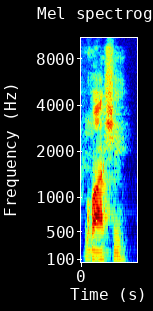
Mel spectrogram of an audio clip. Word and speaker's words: Quarshie: Well, the only Ghanaian is Hugh Kwashi, but the rest of them are Nigerians. Kwashi. Don't pronounce the R. Yeah. Okay, Kwashi.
